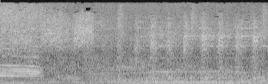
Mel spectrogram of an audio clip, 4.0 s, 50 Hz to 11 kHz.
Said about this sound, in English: It's a steam engine. They stopped them 20 years ago.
